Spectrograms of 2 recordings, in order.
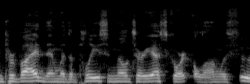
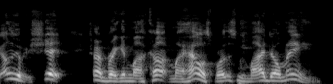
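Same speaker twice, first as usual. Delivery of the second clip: much higher, louder defiant yell; pretend furious homeowner; 7 semitones higher, 5 dB louder than usual. Homeowner yelling at a burglar to get out, furious. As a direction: roar him out of your house. Homeowner defending house against intruder.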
